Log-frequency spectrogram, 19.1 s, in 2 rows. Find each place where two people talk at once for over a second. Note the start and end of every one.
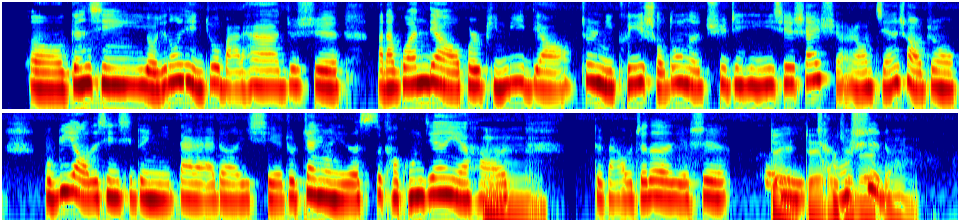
17.3-18.5

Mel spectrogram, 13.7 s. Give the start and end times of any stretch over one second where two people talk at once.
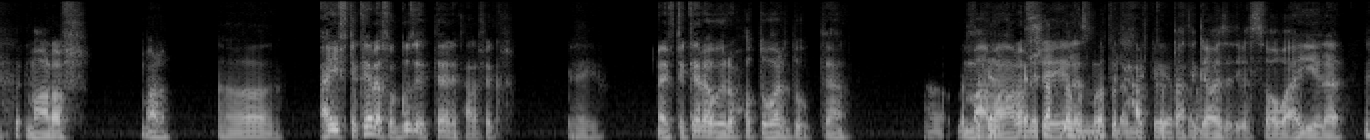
9.6-12.1

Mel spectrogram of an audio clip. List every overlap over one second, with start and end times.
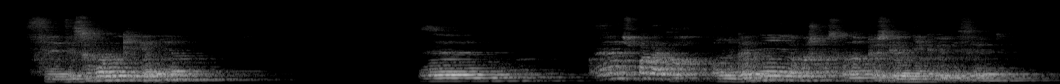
none

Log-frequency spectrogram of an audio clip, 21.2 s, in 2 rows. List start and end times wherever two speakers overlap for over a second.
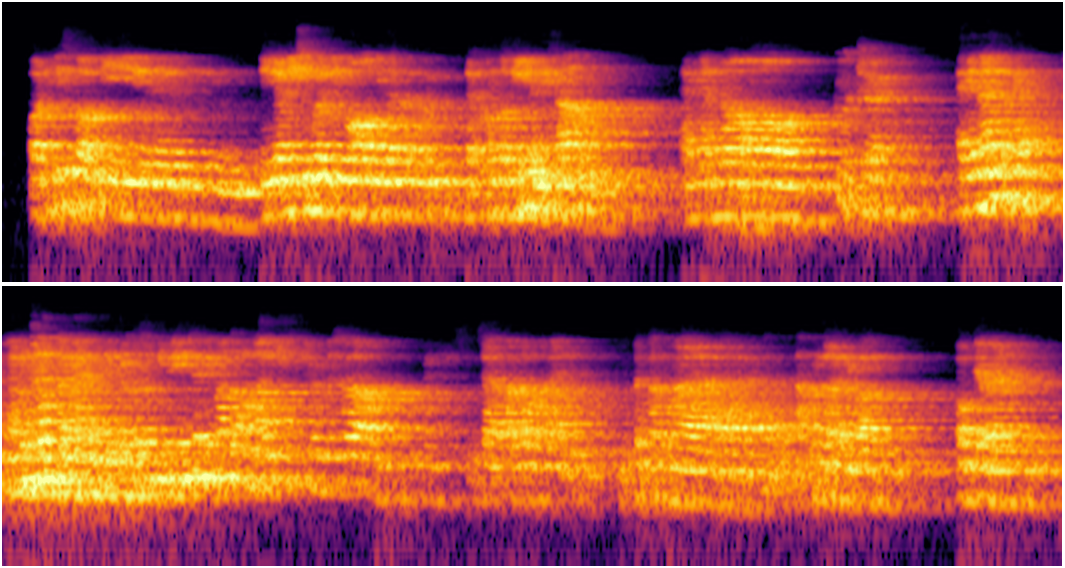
10.7-12.1

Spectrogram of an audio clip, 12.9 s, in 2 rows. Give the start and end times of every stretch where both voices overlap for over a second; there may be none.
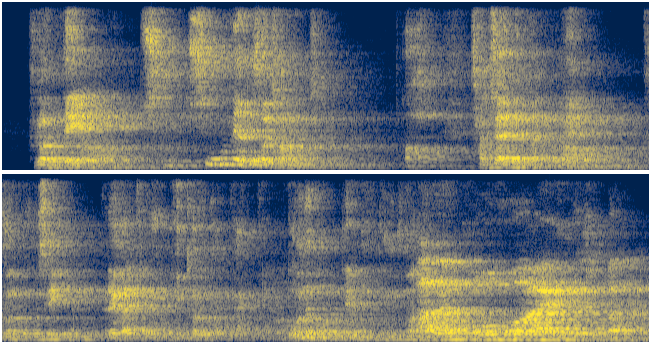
none

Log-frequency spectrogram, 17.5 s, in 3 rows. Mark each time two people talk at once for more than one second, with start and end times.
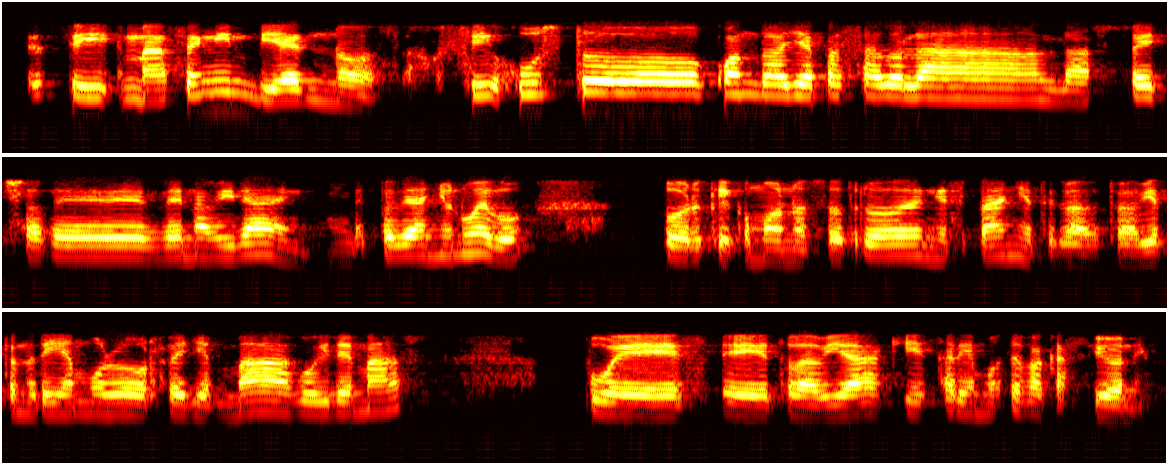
none

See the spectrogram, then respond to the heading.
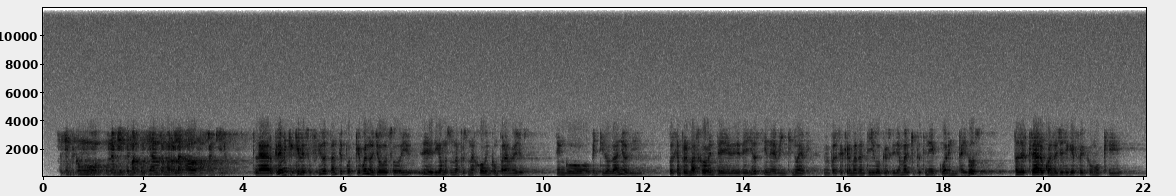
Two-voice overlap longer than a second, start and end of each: none

